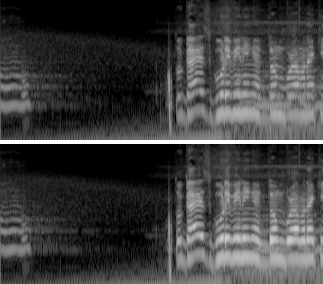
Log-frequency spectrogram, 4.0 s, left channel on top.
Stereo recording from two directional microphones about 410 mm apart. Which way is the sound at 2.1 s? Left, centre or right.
Centre.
